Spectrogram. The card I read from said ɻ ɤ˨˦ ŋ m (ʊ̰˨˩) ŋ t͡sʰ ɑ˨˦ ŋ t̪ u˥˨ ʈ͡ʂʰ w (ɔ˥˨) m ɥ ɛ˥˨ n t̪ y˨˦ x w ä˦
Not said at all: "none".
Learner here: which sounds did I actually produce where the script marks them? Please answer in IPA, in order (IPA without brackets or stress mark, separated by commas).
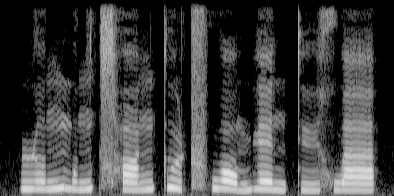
ʊ˨˦, ɔ˥˨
